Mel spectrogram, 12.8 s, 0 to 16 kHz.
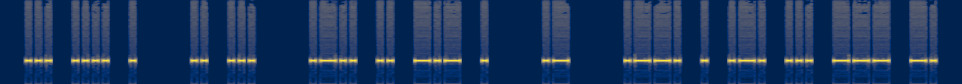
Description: Morse code, heard as a keyed tone, about 18 wpm, spaced as for 15 wpm, 1000 Hz. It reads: SHE IS LIKE A PERSON
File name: qotdfiles / 15wpm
